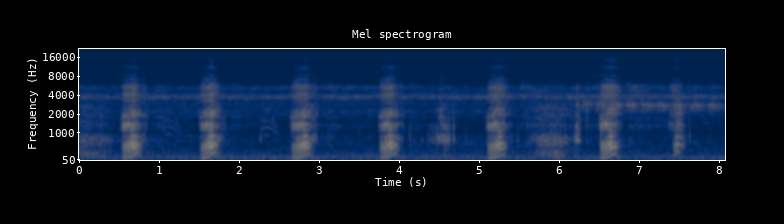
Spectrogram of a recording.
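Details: A giant sulcata tortoise calls loudly, giving six short harmonic groans with a wavering, bent pitch, roughly one per second, then a softer call at the end; steady low hiss behind.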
